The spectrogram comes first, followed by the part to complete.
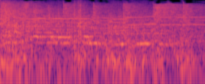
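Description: Loud electric zap sound effect for a lightning bolt, lasting nearly two seconds, over heavy-metal electric guitar music.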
